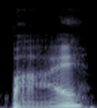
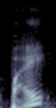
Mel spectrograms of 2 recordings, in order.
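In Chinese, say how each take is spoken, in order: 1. 这个音节是低降的第三声。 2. 这个音节是升的第二声。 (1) "从这个3 声变2 声" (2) "它变成了白"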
